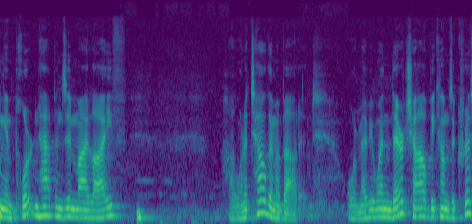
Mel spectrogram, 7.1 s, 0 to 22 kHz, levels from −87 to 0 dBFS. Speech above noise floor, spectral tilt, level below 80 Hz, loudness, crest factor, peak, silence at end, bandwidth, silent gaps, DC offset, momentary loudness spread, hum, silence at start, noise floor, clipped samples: 24 dB; -6.5 dB/octave; -60 dBFS; -27 LUFS; 16 dB; -10 dBFS; 0 s; 16.5 kHz; none; under 0.1%; 16 LU; none; 0 s; -51 dBFS; under 0.1%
